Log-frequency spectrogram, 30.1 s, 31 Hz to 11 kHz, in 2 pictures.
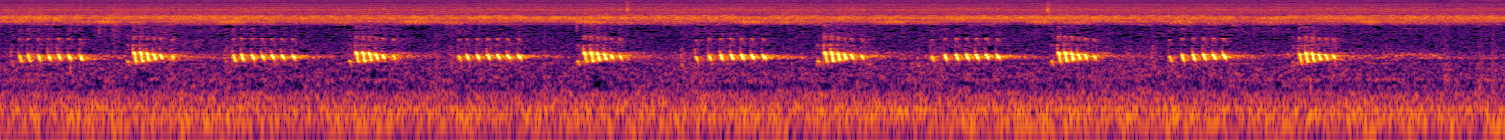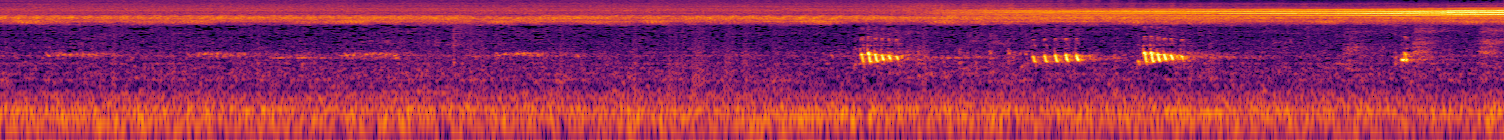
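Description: A bird calling in a long series of short rattling notes, about one every 0.7 seconds, fading after about 13 seconds and returning briefly near 24 seconds. Under the calls runs a steady high-pitched insect drone that grows louder near the end.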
